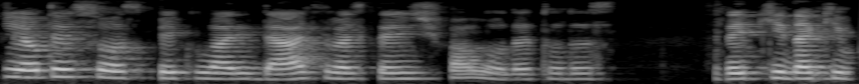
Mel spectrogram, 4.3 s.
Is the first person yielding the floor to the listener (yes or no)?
no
